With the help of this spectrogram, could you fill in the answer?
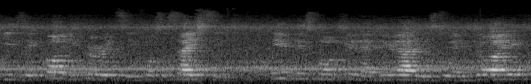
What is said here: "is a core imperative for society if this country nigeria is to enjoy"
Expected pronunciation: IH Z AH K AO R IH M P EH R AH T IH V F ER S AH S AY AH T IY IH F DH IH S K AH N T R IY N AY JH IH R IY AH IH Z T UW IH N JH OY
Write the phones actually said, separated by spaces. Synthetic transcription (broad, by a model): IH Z AH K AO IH P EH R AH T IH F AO S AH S AY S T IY IH F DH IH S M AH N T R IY N AY JH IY R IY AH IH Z T UW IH N JH OY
